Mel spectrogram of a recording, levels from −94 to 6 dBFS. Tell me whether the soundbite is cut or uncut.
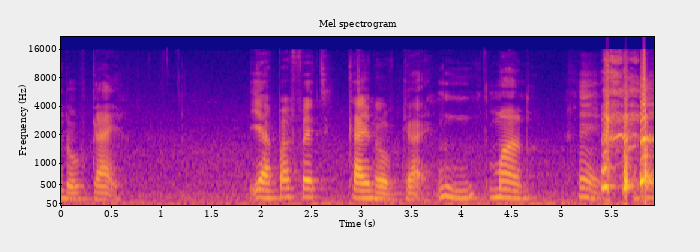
uncut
